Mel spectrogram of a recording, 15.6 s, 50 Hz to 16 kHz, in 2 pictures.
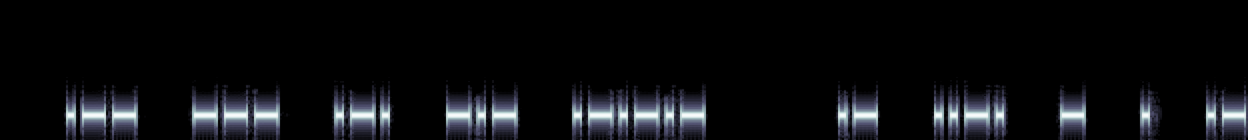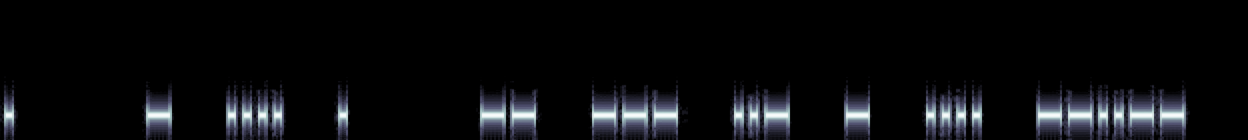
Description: Morse code, heard as a keyed tone, about 25 wpm, spaced as for 16 wpm, 700 Hz. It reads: WORK. AFTER THE MOUTH,
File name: Pinocchio / Pinocchio ch3 10 25 ik1hge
